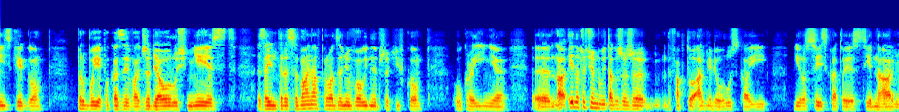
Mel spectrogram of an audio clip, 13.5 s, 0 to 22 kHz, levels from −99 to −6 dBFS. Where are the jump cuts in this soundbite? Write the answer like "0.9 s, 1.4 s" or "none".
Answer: none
